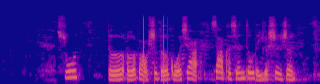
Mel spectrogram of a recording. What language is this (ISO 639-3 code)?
zho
